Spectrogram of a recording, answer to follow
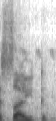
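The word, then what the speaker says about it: sight: प्रकार एस आई जी एच टी इसे पढ़ेंगे साइट साइट मीस होता है दृश्य एफ आई जी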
